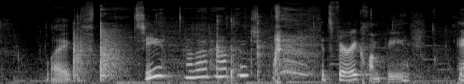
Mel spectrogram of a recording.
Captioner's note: chuckles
